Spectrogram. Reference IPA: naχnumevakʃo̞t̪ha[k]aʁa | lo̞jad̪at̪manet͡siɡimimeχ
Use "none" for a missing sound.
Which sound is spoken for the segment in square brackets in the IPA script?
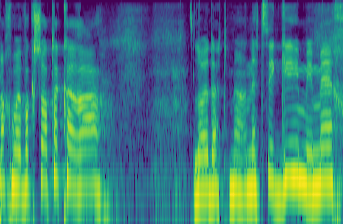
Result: k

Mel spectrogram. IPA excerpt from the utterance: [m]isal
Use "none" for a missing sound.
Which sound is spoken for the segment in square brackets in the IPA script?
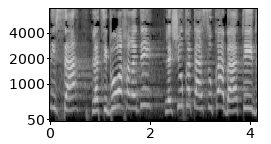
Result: n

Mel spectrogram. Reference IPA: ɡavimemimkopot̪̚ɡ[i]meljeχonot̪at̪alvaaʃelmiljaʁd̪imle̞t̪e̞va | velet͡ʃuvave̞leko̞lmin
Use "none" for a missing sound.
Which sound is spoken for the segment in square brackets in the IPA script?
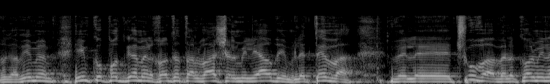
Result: e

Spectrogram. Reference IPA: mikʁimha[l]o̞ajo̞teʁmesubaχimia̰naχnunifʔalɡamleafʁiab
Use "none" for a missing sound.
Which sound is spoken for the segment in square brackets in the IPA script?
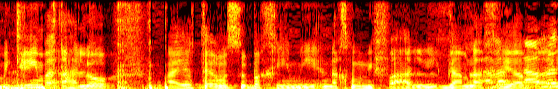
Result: l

